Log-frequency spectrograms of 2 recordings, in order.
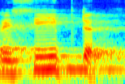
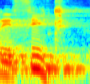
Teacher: اس میں پی نہیں پڑھیں گے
